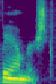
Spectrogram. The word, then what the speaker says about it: Amherst: on behalf of the town of amrest where only the H is silent I want to welcome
